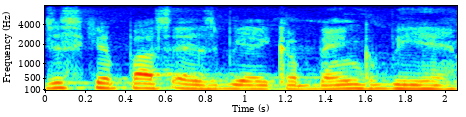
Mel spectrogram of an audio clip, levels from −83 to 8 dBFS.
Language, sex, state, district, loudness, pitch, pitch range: Hindi, male, Bihar, Gaya, -15 LUFS, 140 Hz, 130-160 Hz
